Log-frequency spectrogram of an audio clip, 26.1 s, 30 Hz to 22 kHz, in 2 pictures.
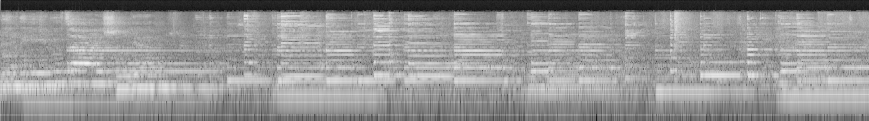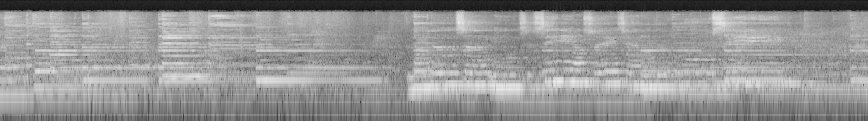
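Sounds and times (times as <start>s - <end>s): acoustic guitar strumming chords: 0.0s - 26.0s.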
